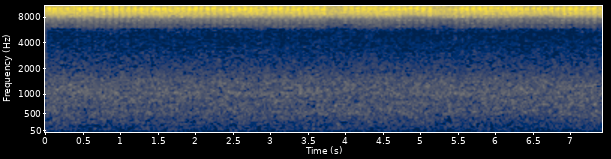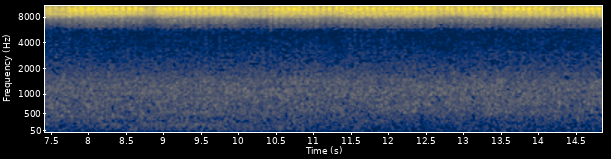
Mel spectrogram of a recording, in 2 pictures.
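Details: A night chorus of crickets in a summer forest: an unbroken, high, whistle-thin trill with fast regular pulsing and steady loudness that barely wavers over fifteen seconds. No birds, wind or voices are heard.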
